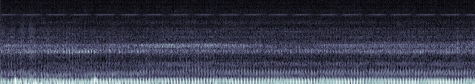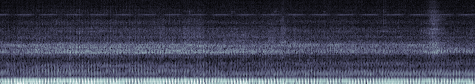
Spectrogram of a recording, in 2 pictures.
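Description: ATV engine idling steadily, a low rumble with a faint whine above it, swelling slightly a couple of times.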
